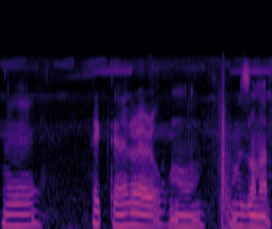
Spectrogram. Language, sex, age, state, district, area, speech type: Assamese, male, 18-30, Assam, Tinsukia, urban, spontaneous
